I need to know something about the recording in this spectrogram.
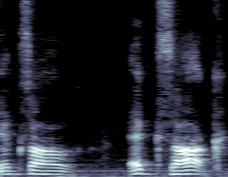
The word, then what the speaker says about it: Exarch: I'm in Elador Fields, and I've got a quest called the Exarch Council. That's how you pronounce that, John.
